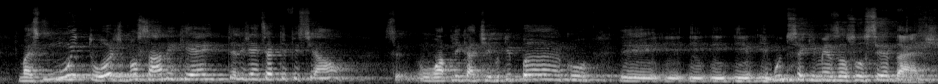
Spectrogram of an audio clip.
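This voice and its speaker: Against noticeable background noise, a high-pitched man talks fairly slowly with lively intonation. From São Paulo, Brazil. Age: 60s. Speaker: pastor. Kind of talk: church sermon.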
